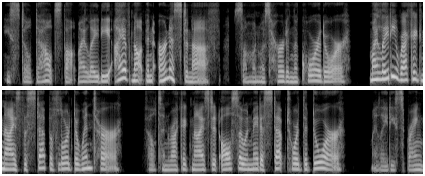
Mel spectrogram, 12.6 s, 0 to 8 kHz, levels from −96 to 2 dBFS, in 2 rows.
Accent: American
